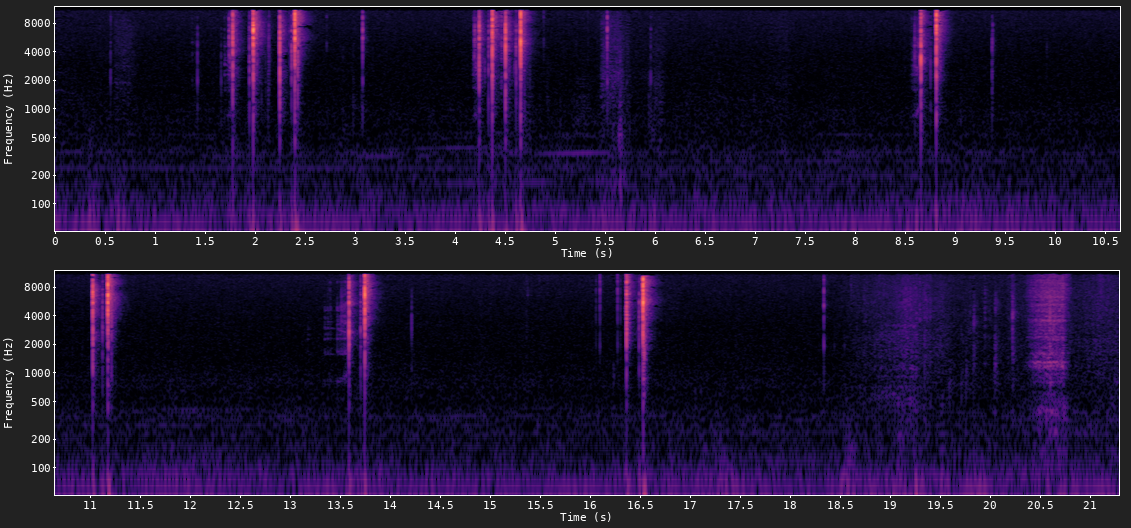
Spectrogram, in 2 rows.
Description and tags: I clicked the hell out of a ball point pen for nervous tick SFX.
Equipment: SD552 & Sennheiser MKH50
